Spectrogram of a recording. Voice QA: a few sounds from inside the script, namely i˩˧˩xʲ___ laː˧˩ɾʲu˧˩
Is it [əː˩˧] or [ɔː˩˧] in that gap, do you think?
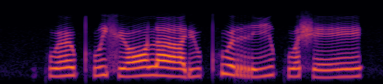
ɔː˩˧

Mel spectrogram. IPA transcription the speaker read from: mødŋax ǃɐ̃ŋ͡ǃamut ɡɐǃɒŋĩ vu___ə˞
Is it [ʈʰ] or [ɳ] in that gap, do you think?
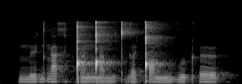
ʈʰ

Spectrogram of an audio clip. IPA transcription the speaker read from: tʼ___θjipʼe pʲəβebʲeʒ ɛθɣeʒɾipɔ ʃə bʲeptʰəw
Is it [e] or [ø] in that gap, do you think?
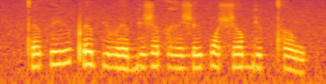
e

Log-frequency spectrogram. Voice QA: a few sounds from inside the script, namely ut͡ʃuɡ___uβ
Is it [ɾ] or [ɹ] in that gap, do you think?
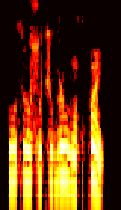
ɹ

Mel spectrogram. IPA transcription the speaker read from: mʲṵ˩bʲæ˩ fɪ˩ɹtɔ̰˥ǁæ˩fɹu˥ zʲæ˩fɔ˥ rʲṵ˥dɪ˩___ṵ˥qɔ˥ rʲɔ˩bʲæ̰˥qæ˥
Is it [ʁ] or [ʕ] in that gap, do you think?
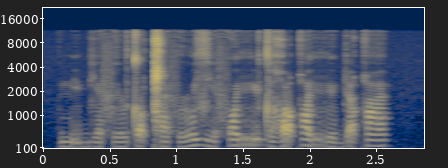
ʁ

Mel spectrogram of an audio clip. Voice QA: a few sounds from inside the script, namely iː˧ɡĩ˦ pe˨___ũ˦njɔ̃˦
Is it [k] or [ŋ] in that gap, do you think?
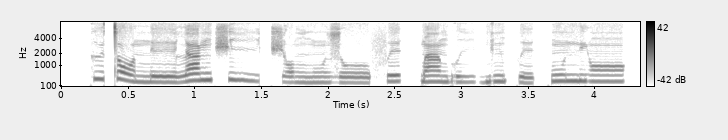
k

